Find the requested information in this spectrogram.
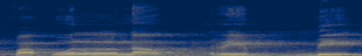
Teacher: dua huruf nu sami bari nu kahiji disukunkeun namina teh idgham mutamatsilen shogir pangna disebat idgham pedah asub pangna disebat mutamasilen peda hurufna sami pangna disebat shogir peda huruf nu kahijina disukunkeun.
